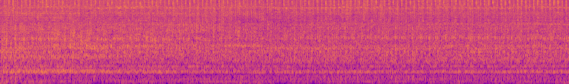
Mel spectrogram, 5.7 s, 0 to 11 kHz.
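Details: MINI with N12 engine at cold idle: busy, fairly regular ticking about three per second over the engine hum; owner unsure whether this is normal for an N12, source not identified.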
